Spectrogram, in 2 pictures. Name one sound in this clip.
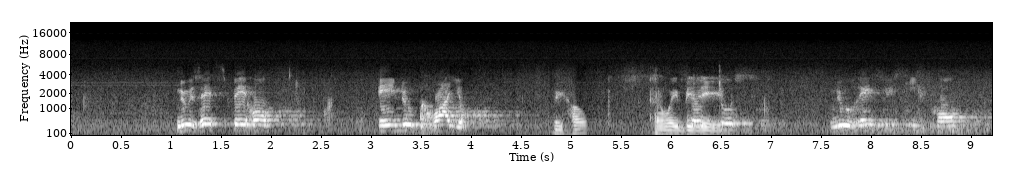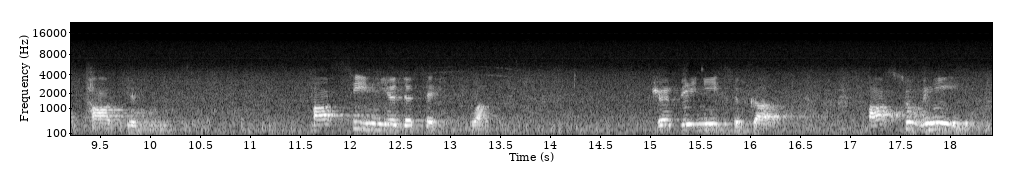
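A man reads out slowly through a microphone in a large echoing hall.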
